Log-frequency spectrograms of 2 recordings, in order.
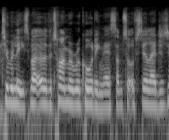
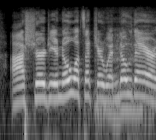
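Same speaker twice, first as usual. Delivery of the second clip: full-on, broad Northern Irish Belfast accent, raised; 4 semitones higher, 8 dB louder than usual. An actor shows the accent he uses for the Belfast bishops he plays, Belfast accent. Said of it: "When you do a Belfast accent for a bishop".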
